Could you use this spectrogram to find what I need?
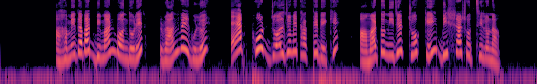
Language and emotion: Bengali, surprised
